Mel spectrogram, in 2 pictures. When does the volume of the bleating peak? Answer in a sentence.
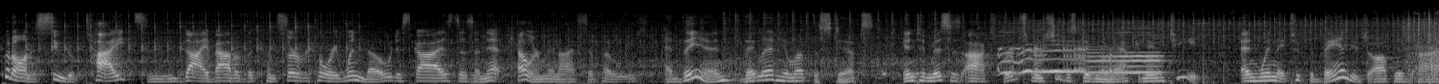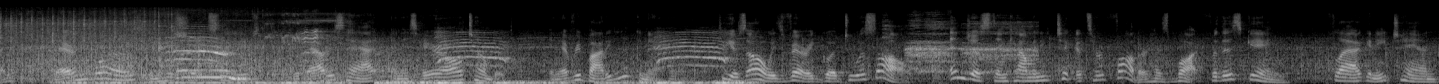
The volume of the bleating peaks at 17 seconds.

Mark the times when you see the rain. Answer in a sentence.
You can hear the rain from 14.0 to 28.7 s.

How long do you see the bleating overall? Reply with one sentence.
The bleating can be heard for 7 seconds in total.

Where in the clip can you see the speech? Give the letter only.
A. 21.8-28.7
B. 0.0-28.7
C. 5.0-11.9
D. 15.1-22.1
B.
